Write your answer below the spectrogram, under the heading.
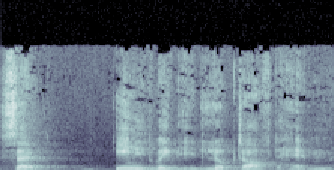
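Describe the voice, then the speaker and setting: This is a man's voice. It sounds somewhat breathy. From Scotland. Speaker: polar explorer and campaigner. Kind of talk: interview. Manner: hesitant, many fillers.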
